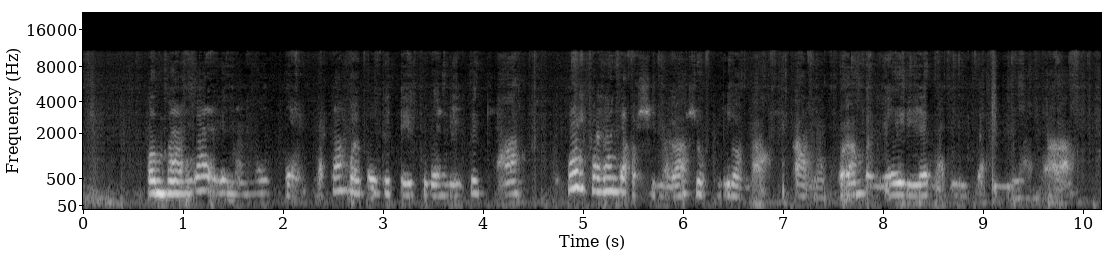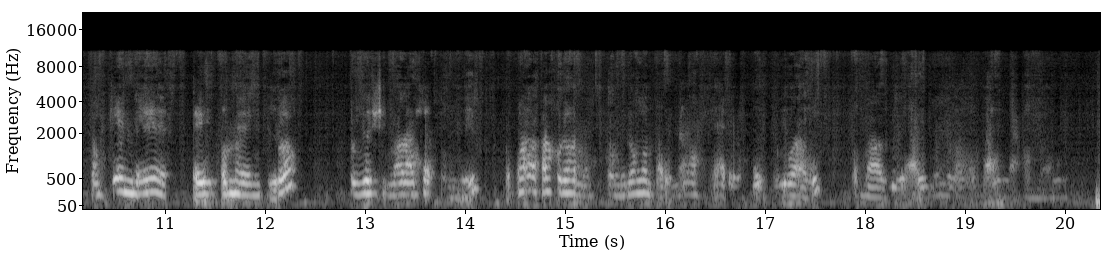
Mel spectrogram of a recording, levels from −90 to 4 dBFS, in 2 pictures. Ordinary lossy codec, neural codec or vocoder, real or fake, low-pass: AAC, 96 kbps; codec, 24 kHz, 1.5 kbps, HILCodec; fake; 10.8 kHz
